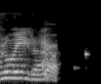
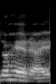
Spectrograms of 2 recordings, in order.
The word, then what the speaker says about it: Rohra: Rohira. Am I pronouncing your last name correctly? Rohira, right? It's Rohera.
